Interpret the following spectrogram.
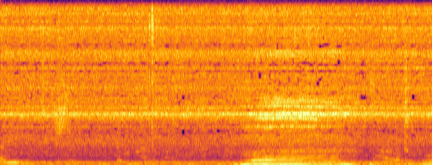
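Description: A man's voice holding one long, level "hmmm" for about a second, starting past the middle, picked up through a microphone: a thinking sound before an answer. Before it there is only a faint steady hum.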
